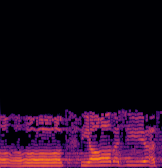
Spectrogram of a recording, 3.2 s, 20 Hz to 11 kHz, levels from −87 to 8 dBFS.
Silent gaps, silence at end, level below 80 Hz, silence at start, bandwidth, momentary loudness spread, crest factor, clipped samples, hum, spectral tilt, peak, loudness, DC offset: none; 0 s; -80 dBFS; 0 s; 4 kHz; 11 LU; 16 dB; under 0.1%; none; -9.5 dB/octave; -10 dBFS; -24 LUFS; under 0.1%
